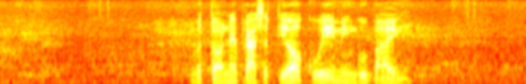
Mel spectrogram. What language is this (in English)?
Javanese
